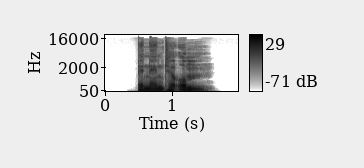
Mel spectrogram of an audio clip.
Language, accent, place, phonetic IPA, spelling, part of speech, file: German, Germany, Berlin, [bəˌnɛntə ˈʊm], benennte um, verb, De-benennte um.ogg
- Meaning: first/third-person singular subjunctive II of umbenennen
